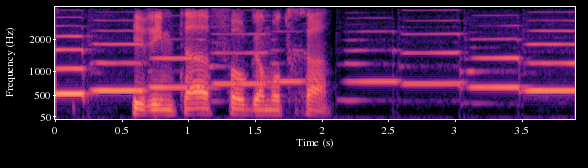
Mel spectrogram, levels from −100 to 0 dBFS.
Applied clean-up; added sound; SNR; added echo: none; Wind instrument, woodwind instrument; -1 dB; none.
